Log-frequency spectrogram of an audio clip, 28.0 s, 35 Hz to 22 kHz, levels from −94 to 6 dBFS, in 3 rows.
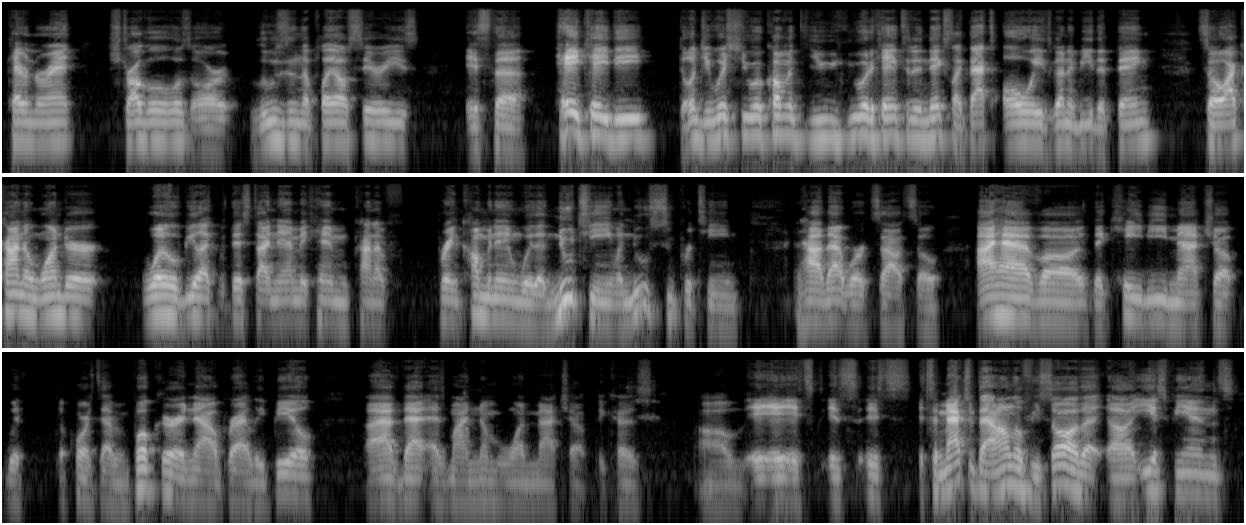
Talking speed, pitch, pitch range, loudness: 235 wpm, 120 Hz, 105-130 Hz, -25 LUFS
